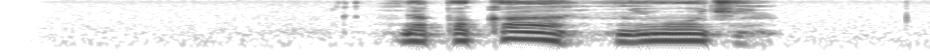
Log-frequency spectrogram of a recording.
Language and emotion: Russian, sad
